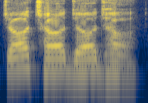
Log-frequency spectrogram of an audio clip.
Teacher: च छ ज झ ये हिंदी की तालव्य ध्वनियाँ हैं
